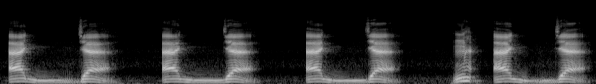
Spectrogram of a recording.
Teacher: Bila mana gigi kita berada dalam keadaan begitu, tengah lidah ini akan bertemu, akan yang setara dengannya, maka bagi huruf jim, tengah lidah akan menyentuh bahagian yang setara dengan tempat letaknya huruf jim itu di bahagian atas, maka akan terhasillah ajja, ajja, ajja, ajja.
